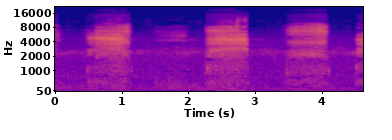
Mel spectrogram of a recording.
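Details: Barn owls at Audubon Starr Ranch Sanctuary give harsh, breathy hissing screeches, each lasting over half a second and repeated about every second and a half, with a faint background hum.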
